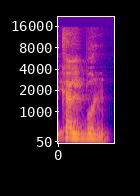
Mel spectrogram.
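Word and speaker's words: كلب: Par exemple, qalbun et kalbun. Ça veut dire, nous besoin qu'on prononce qalbun, c'est l'équerre. Kalbun, c'est des chiens.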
